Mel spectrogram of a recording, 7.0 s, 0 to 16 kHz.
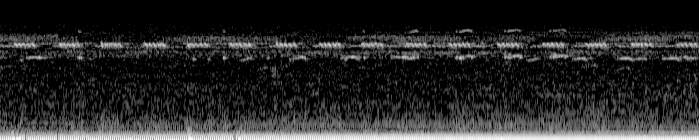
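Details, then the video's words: Cricket calling at 2:30 a.m. in the wilderness of eastern Botswana, recorded on 21 May 2016; short high chirps pulse steadily about three times a second, a second fainter caller interleaving, over a constant low hum. "1 Hour cricket sound-Africa-No loop-Real recording. Not edited."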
